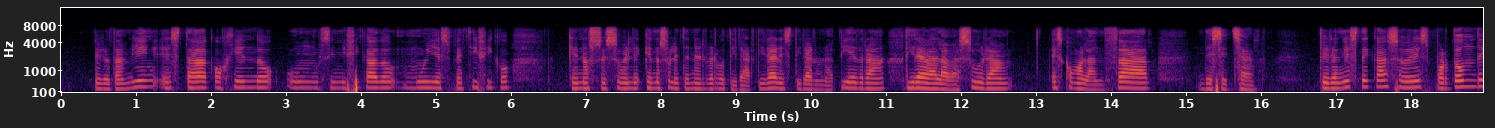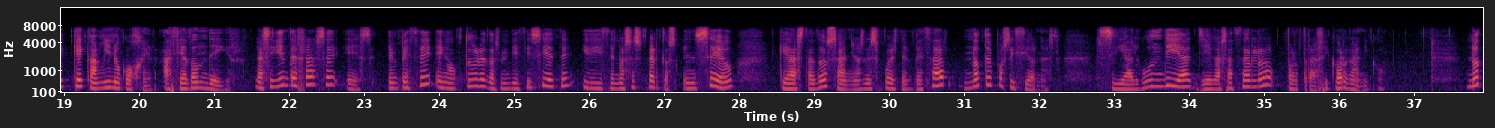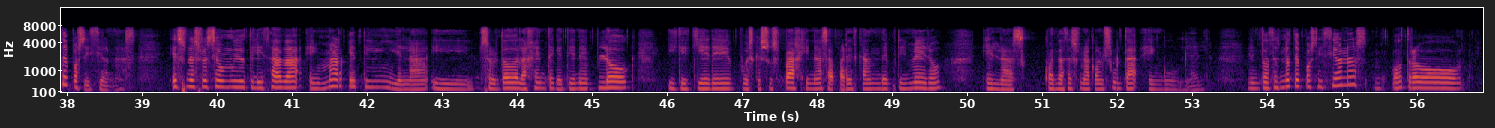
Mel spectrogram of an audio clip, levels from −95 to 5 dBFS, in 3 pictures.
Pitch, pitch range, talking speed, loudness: 210 Hz, 190-235 Hz, 130 wpm, -38 LUFS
